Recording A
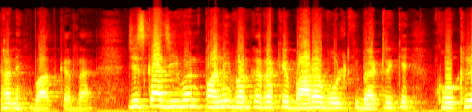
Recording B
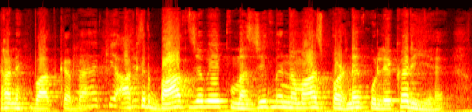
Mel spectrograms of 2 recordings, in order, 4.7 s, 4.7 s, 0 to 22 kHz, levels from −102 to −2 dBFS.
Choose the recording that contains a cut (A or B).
B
